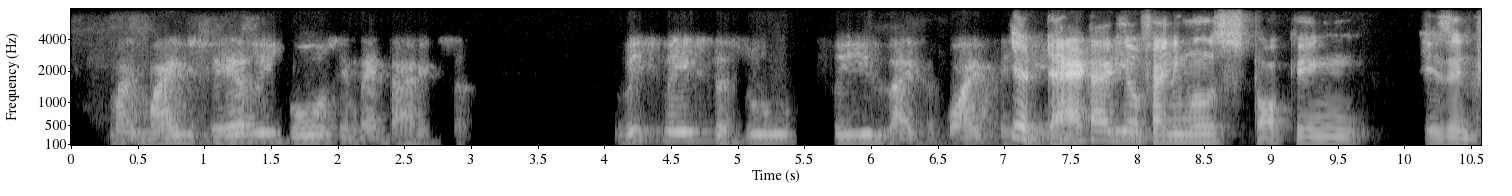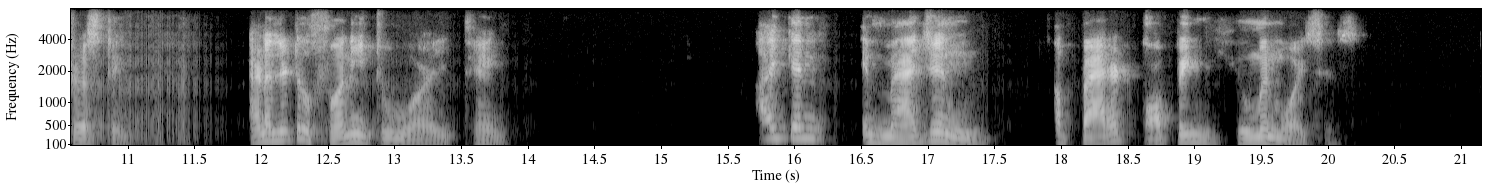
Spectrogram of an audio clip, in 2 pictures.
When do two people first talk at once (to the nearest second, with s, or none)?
7 s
